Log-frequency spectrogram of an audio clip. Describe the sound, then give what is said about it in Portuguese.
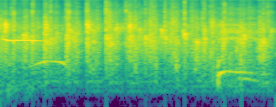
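A live audience, prompted by the host to make noise, cheers and applauds steadily, a dense wash of clapping with whoops and shouted voices rising above it throughout, loud and sustained. “Cadê a plateia? Uhul! Fazendo barulho.”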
